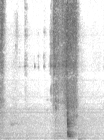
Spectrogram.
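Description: A knife cuts through an onion on a cutting board, making one soft, brief slicing crunch in a quiet kitchen with no one talking.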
